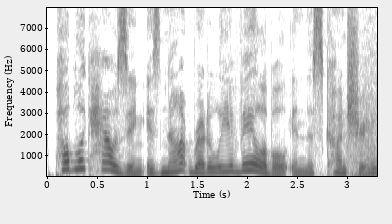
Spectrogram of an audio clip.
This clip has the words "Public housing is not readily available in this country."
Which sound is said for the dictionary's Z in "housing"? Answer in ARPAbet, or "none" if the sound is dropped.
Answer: Z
